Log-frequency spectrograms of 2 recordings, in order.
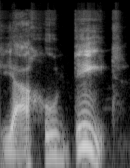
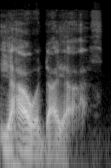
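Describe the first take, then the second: First: The name is said with a 'hoo' second syllable. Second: The name is said with a 'weh' second syllable. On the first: The speaker calls it right. "The proper pronunciation is Yahudit" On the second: The speaker calls it wrong. "not Yahweh Dayas"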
